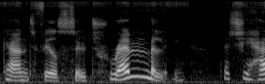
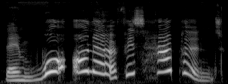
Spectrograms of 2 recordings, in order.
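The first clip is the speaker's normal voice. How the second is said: much higher, louder anxious cry; Missus Twit crying out; 12 semitones higher, 6 dB louder than usual. Acted. Wife begging to know, high cry. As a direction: wail it like a flustered old woman. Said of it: "cried Missus Twit".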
